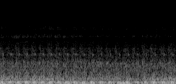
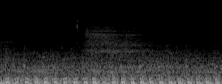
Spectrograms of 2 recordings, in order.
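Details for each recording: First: Yamaha Serow single-cylinder motorcycle idling before the idle is lowered; an even, quick thump sitting a touch fast with no hunting or misses. Idle speed set too high. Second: Yamaha Serow single-cylinder motorcycle just after the idle was lowered; an even, lazy putting at a low steady idle with no hunting or stumble. Normal idle, sounds better.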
